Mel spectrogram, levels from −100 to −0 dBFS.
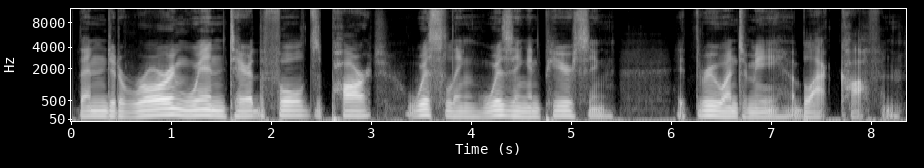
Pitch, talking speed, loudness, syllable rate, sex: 110 Hz, 145 wpm, -19 LUFS, 3.8 syllables/s, male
